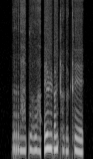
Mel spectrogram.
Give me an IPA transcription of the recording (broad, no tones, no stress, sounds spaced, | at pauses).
r a̤ p l o̤ lˠ a̤ ʔ ø ɳ ʏ ɽ ɔ ɳ ʈʰ o̤ ɽ o̤ ʈʰ ø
